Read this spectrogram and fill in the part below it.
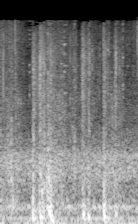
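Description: Horse hooves clip-clopping in The Last of Us video game, a few close, even hoof strikes at a walking pace over a low background hum.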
